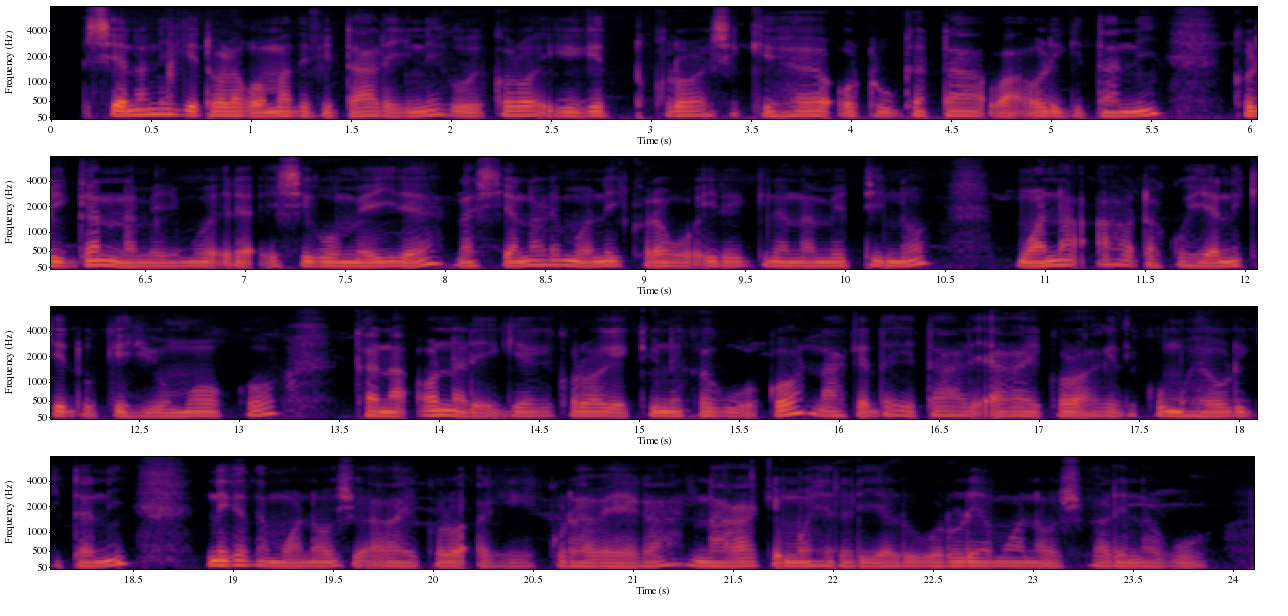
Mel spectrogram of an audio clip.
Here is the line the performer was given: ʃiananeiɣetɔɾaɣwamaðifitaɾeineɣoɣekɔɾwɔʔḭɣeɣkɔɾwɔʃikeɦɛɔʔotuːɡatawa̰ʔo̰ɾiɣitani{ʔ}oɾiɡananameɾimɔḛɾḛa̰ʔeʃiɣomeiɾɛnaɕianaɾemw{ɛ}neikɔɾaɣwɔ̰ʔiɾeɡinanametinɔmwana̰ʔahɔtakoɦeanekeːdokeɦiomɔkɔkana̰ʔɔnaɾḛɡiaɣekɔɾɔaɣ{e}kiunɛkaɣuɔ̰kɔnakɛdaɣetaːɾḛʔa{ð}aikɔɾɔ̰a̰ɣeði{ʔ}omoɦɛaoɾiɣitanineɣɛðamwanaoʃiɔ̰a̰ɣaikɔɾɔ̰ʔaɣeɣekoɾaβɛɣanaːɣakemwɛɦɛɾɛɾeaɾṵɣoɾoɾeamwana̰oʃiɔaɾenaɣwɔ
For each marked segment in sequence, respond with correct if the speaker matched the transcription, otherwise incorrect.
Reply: incorrect, correct, correct, incorrect, incorrect

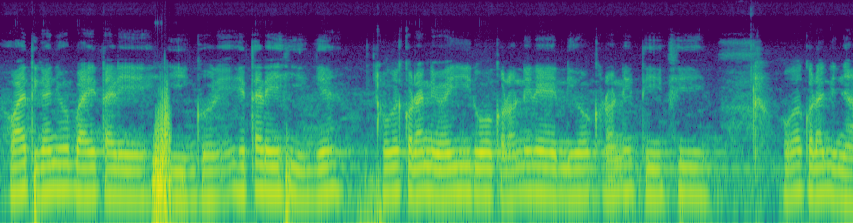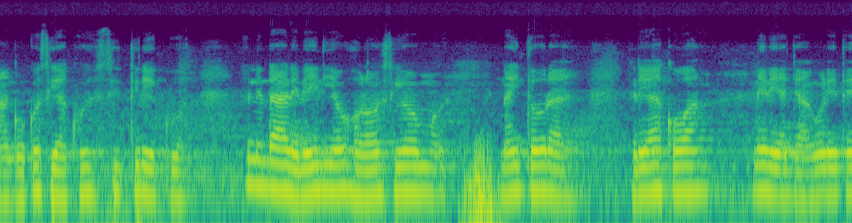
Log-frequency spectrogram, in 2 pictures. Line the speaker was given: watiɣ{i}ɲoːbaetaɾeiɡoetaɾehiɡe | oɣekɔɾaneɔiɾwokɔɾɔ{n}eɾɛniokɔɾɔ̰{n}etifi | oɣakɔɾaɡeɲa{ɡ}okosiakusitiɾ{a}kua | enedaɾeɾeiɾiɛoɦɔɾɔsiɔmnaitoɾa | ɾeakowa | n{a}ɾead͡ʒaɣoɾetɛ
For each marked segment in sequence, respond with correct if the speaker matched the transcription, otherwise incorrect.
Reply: incorrect, correct, correct, correct, incorrect, incorrect

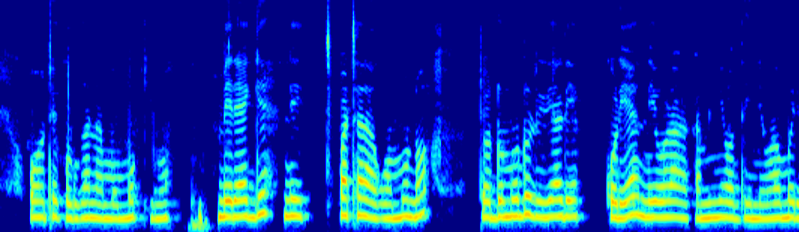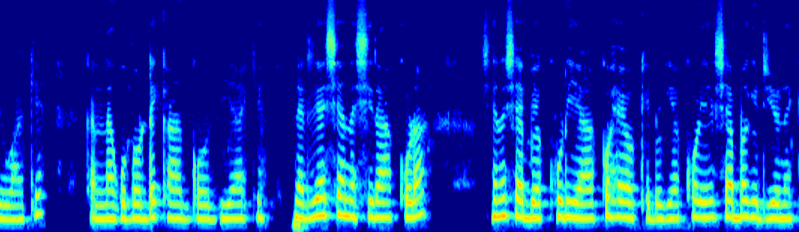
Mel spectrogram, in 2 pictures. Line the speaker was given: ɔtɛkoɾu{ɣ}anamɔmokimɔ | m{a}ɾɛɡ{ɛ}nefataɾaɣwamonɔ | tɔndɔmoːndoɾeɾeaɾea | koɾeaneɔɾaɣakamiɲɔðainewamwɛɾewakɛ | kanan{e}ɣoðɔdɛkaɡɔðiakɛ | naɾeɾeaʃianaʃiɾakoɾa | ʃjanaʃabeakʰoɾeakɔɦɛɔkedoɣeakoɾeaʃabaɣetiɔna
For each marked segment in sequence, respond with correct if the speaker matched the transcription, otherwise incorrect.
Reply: correct, incorrect, correct, incorrect

